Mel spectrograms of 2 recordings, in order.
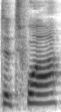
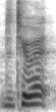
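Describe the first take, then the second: First: The name ends with an 'oy' sound. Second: The name ends with an 'oot' sound. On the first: The speaker calls it wrong. "I keep pronouncing it de toi because like French" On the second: The speaker calls it right. "that's Afrikaans, so I think it's more like de toot"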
